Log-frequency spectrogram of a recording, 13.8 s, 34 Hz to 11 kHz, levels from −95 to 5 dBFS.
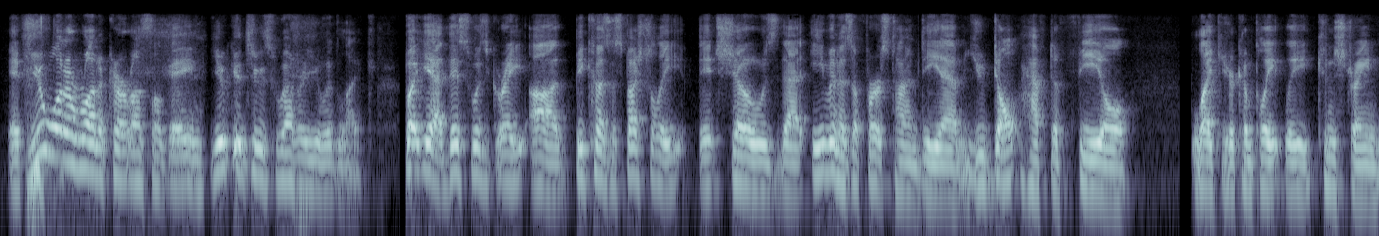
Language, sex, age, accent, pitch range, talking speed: English, male, 40-59, American, 110-155 Hz, 180 wpm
